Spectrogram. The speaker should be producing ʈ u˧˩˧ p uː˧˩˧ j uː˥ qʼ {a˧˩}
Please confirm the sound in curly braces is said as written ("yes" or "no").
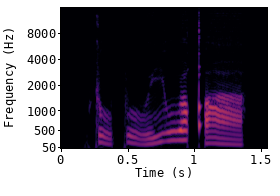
yes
